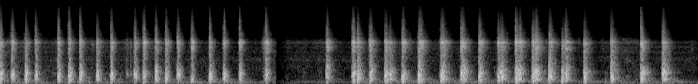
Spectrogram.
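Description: Latex balloons bursting one after another in quick succession, about five or six sharp pops a second, with a brief pause about three seconds in.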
